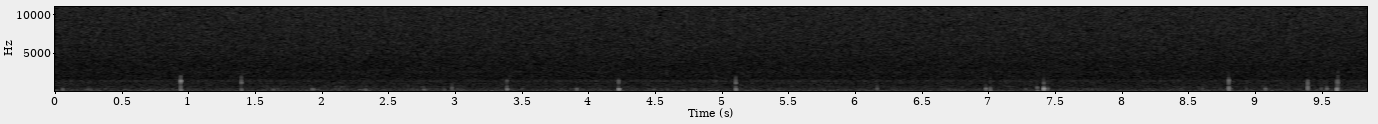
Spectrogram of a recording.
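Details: Frequent short bubbly pops and gurgles, about a dozen in ten seconds, recorded with a desktop microphone about 9 hours after eating 30 prunes; bubbly, bloated gut with increased bowel sounds.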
